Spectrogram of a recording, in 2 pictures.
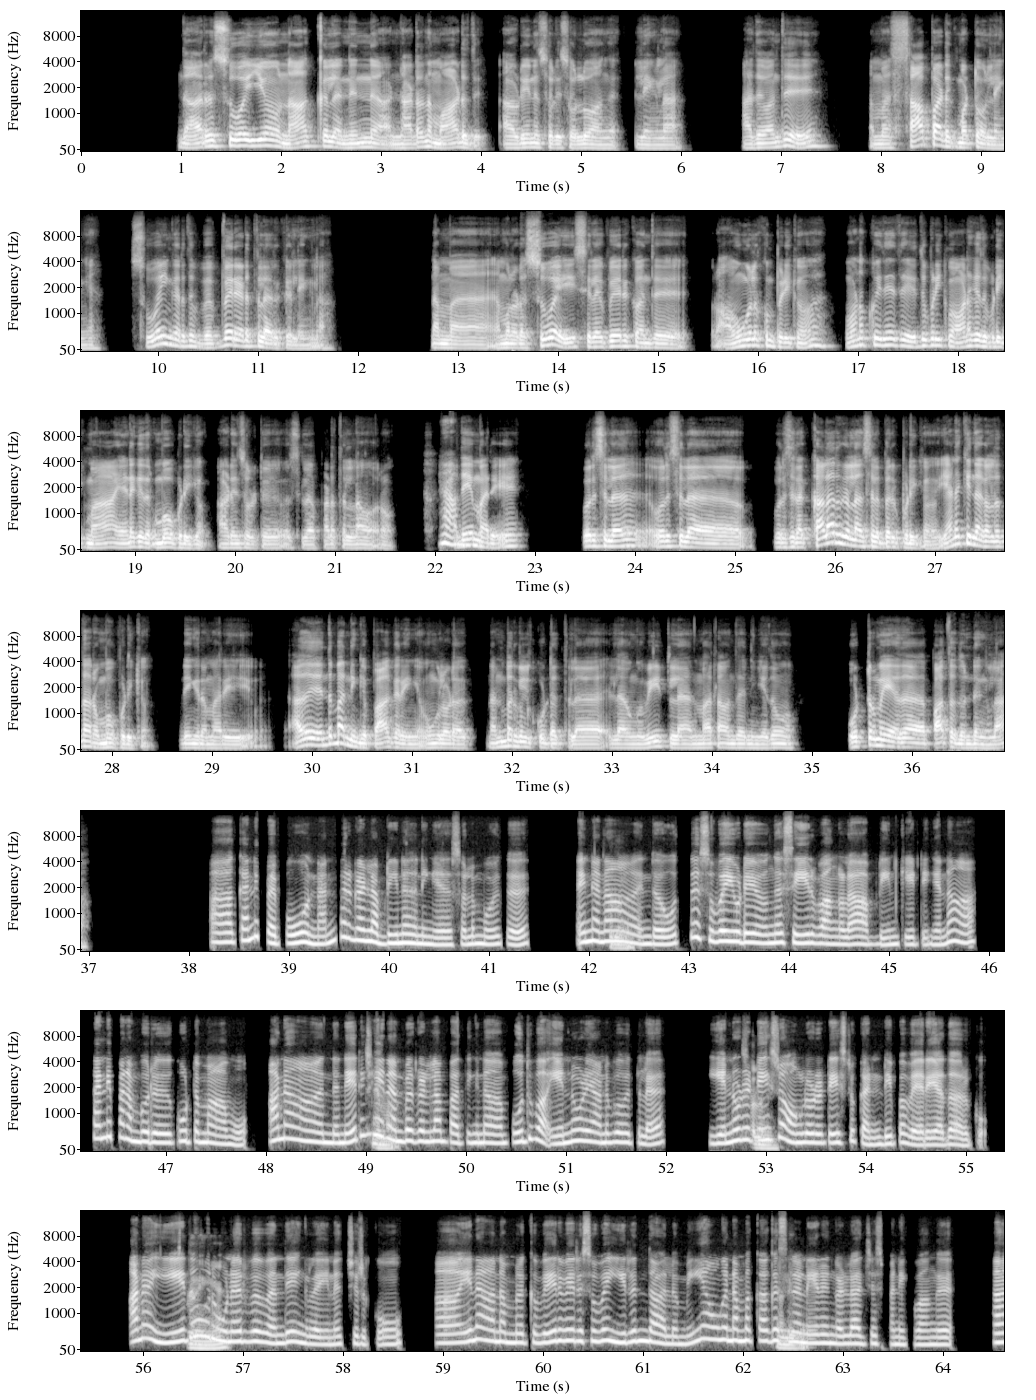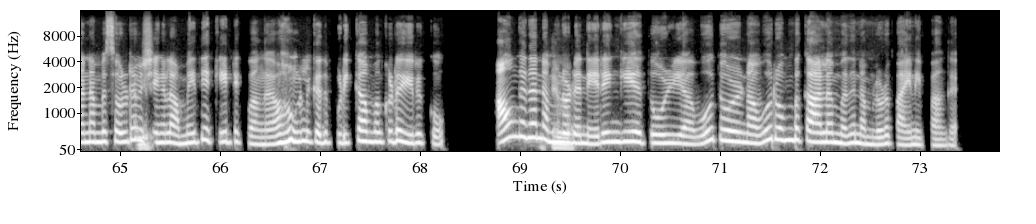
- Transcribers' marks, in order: put-on voice: "உனக்கும் இதே இது இது பிடிக்குமா, உனக்கு இது பிடிக்குமா? எனக்கு இது ரொம்ப புடிக்கும்"; other background noise; laughing while speaking: "அவங்களுக்கு அது புடிக்காம கூட இருக்கும்"
- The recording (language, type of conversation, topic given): Tamil, podcast, நண்பர்களின் சுவை வேறிருந்தால் அதை நீங்கள் எப்படிச் சமாளிப்பீர்கள்?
